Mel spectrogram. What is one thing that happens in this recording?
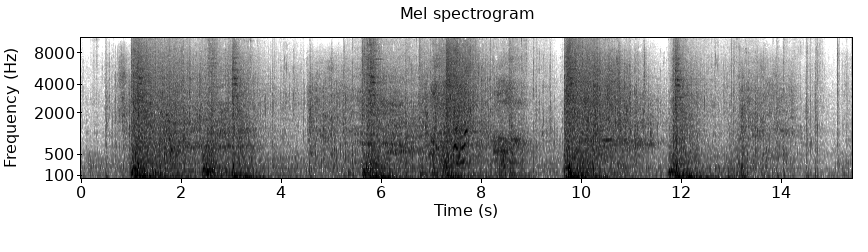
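Swords clash and strike in a fight, with heavy thuds.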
